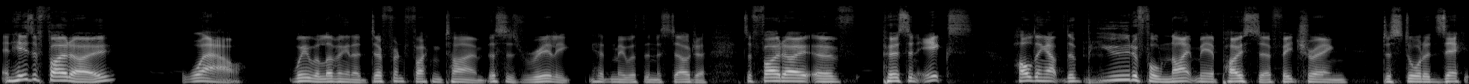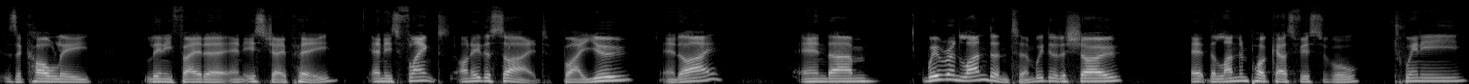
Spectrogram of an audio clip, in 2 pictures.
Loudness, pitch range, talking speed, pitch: -26 LUFS, 115-155 Hz, 140 wpm, 135 Hz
